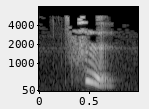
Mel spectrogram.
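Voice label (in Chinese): "次", Mandarin Chinese; chinese flashcards; hsk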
